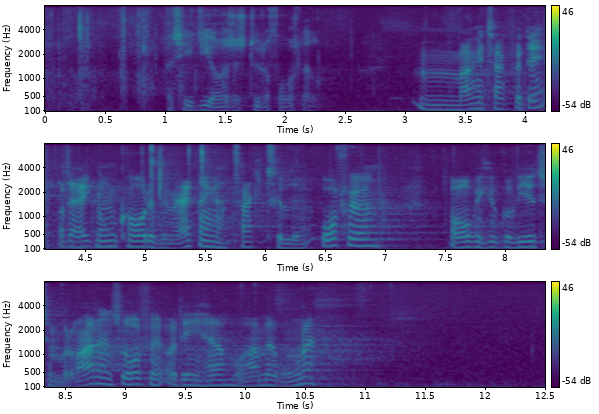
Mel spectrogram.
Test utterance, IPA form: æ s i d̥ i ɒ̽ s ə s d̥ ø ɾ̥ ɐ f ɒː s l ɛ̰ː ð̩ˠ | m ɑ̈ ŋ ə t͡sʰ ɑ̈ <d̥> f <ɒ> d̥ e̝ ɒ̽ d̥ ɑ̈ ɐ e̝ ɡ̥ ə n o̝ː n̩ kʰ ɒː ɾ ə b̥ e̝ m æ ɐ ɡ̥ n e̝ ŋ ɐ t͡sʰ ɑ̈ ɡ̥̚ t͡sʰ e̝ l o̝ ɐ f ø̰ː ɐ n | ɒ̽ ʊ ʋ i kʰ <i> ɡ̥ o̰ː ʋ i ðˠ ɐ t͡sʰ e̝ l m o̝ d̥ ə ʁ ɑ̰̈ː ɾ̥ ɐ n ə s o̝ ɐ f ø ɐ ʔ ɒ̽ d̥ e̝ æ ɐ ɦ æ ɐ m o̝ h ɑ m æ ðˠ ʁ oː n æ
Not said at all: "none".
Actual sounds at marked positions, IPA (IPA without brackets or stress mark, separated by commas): ɡ̥, ɒ, æ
